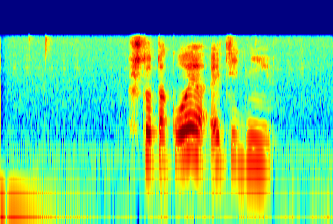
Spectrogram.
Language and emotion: Russian, neutral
